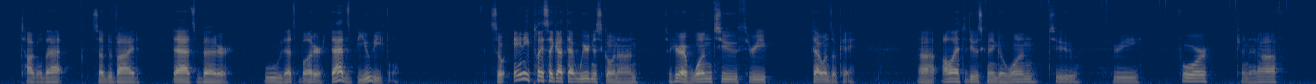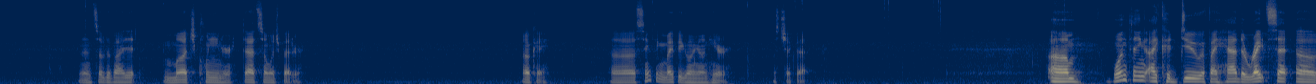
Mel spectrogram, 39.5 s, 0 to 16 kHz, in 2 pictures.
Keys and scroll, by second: 1.6 u, 14.2 u, 21.4 u, 31.4 u, 36.3 u.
